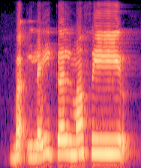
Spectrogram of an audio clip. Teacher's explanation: رو نہیں پڑھیں گے را کو ساکن کر دیں گے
